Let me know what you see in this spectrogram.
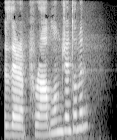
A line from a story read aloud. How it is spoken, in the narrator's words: another voice drawls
